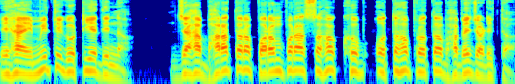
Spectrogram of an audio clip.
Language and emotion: Odia, neutral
